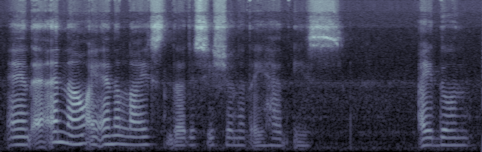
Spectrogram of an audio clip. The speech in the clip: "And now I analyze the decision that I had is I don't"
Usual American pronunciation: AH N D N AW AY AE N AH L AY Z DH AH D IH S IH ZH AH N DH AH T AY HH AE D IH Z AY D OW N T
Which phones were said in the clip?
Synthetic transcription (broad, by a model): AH N D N AW AY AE N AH L AY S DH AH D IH S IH SH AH N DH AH T AY HH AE D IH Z AY D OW N T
